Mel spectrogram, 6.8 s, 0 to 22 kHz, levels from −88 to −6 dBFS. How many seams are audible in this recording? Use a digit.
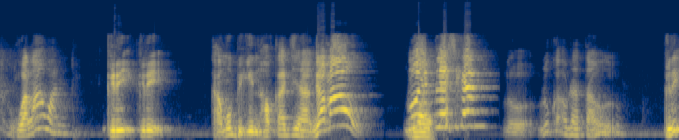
1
